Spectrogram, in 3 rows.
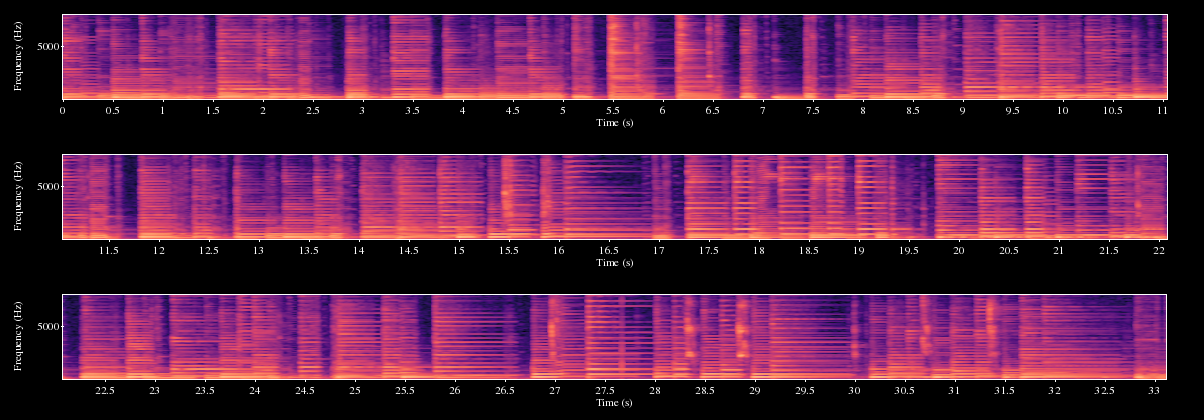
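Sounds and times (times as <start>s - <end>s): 
1945 Harmony Stella H1105 sunburst guitar: 0.0s - 33.1s.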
